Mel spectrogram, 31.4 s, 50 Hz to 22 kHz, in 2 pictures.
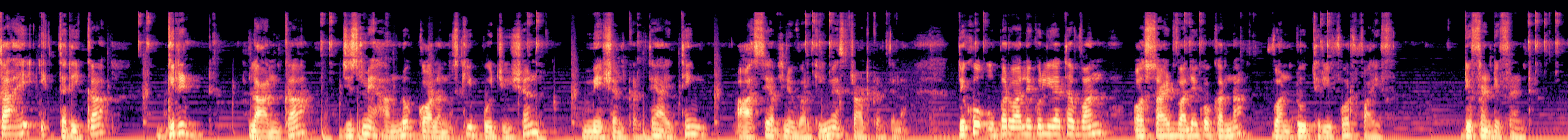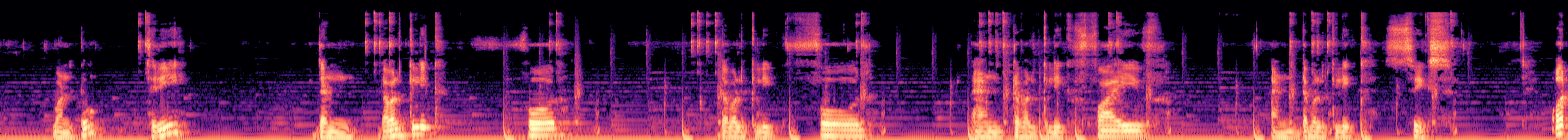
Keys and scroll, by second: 7.0 ctrl+a, 10.6 ctrl+a, 14.2 ctrl+a, 18.3 ctrl+a, 21.5 ctrl+a.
